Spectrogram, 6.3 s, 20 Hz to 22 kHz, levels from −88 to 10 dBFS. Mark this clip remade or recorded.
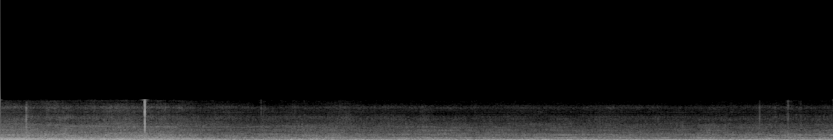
remade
